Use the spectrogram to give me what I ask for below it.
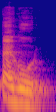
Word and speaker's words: ठाकुर: आप लोग बोलते हैं टैगोर। लेकिन चूंकि ब्रिटिशर्स उनको ठाकुर नहीं बोल पाते थे, वो प्रोनाउंसिएशन नहीं कर पाते थे, तो प्रोनाउंसिएशन ना कर पाने के कारण वो टैगोर हो गए, ठाकुर से टैगोर।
